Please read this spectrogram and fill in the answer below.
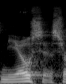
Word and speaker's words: Neocis: I think it's Neocis, right? Correct.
